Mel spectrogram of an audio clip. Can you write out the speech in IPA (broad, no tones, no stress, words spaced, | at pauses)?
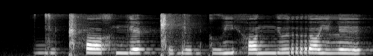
dʲṳǁʰɔx nʲɛɖ ɡ͡ǁɛ̤ɖɛ̤ɖkṳj hɔnʲu rɔjlɪ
